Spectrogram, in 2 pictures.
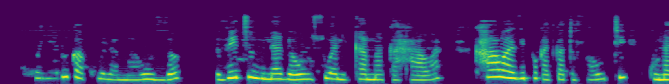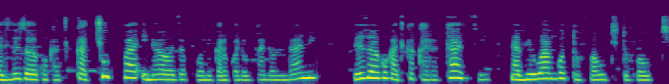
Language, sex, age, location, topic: Swahili, female, 18-24, Nairobi, finance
